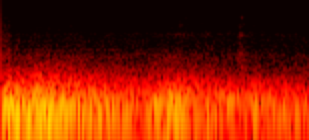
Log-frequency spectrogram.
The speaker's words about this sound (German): In der Nacht ziehen im Mondlicht dunkle Wolken auf. Über dem See entlädt sich ein heftiges Gewitter.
